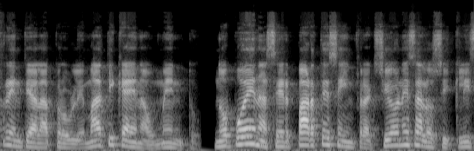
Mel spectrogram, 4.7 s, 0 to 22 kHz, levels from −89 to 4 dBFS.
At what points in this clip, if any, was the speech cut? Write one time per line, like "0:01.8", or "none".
0:02.1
